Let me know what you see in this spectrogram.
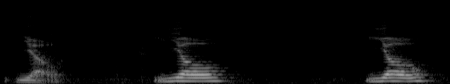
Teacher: ouu is a long o just like the name of the letter o o o and we need to again add that Y sound in front of it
